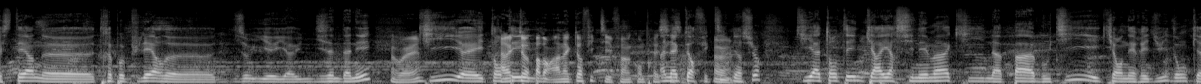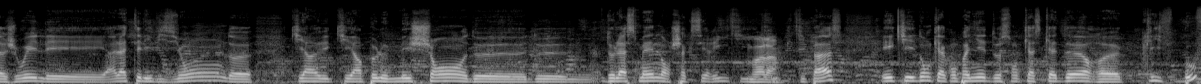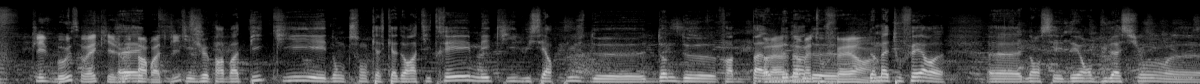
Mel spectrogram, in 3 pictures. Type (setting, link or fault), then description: setting, busy venue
